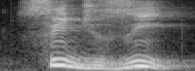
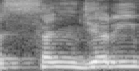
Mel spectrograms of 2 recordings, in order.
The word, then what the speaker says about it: سجزی: معین الدین حسن سجزی۔ تو یہ صحیح تلفظ جو ہے سین جیم زا یہ ہے سجزی۔ یہ کاتب کی غلطی کی وجہ سے سنجری مشہور ہو گیا، نقطے نے ہی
